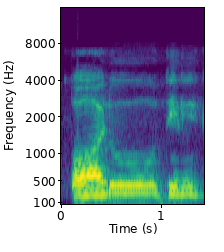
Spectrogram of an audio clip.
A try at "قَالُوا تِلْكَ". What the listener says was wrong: അവിടെ നമ്മള് ഖാലൂ തിൽക, അവിടെ ലാമിനെ 2 ഹറക്കത്ത് നീട്ടിയാ മതി, 2-ൽ കൂടുതൽ നീട്ടാൻ പാടില്ല. അഥവാ ഖാലൂ തിൽക, ഖാലൂതി, ഖാലൂ, ഇതേ ഒരു ദൈർഘ്യമാണ് 2 ഹറക്കത്ത്.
